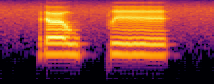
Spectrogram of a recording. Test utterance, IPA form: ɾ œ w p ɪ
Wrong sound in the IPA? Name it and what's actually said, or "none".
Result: none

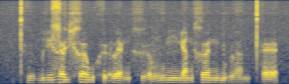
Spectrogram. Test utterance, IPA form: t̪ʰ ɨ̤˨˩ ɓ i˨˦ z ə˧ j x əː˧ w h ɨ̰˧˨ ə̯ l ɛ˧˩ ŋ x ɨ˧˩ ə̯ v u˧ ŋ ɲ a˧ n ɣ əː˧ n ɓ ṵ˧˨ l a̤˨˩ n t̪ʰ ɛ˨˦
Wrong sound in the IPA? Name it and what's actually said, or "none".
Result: ɣ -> x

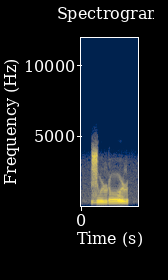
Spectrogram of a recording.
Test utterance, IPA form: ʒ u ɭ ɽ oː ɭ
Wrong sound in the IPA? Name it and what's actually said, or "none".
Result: ʒ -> z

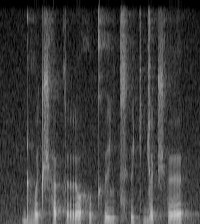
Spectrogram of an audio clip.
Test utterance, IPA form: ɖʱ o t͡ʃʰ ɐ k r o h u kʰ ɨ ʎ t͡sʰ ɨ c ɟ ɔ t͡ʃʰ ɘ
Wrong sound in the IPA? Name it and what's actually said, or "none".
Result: none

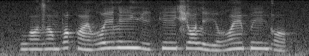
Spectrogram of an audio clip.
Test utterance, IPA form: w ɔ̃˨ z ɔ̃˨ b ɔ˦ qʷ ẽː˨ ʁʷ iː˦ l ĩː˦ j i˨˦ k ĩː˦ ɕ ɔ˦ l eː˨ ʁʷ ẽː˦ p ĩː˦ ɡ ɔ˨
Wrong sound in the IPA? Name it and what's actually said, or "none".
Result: eː˨ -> iː˨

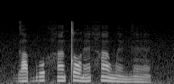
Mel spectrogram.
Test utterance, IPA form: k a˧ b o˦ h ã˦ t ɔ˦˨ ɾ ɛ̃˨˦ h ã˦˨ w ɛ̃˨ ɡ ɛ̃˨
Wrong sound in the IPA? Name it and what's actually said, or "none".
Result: k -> ɡ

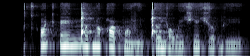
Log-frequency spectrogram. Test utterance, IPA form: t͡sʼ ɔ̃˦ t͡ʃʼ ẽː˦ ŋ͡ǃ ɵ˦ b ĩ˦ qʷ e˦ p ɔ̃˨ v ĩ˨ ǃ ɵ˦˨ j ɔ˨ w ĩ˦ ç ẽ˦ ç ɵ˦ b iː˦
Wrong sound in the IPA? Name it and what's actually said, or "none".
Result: none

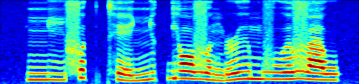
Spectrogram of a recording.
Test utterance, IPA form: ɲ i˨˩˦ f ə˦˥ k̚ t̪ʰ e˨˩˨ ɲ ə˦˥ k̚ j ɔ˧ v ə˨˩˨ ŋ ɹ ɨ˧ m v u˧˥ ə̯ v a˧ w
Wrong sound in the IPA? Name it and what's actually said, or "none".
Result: none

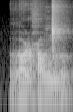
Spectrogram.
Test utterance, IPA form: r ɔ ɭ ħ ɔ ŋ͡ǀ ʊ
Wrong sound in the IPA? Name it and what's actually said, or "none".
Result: none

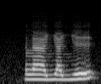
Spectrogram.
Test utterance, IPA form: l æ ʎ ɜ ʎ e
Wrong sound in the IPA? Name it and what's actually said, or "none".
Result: ɜ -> æ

